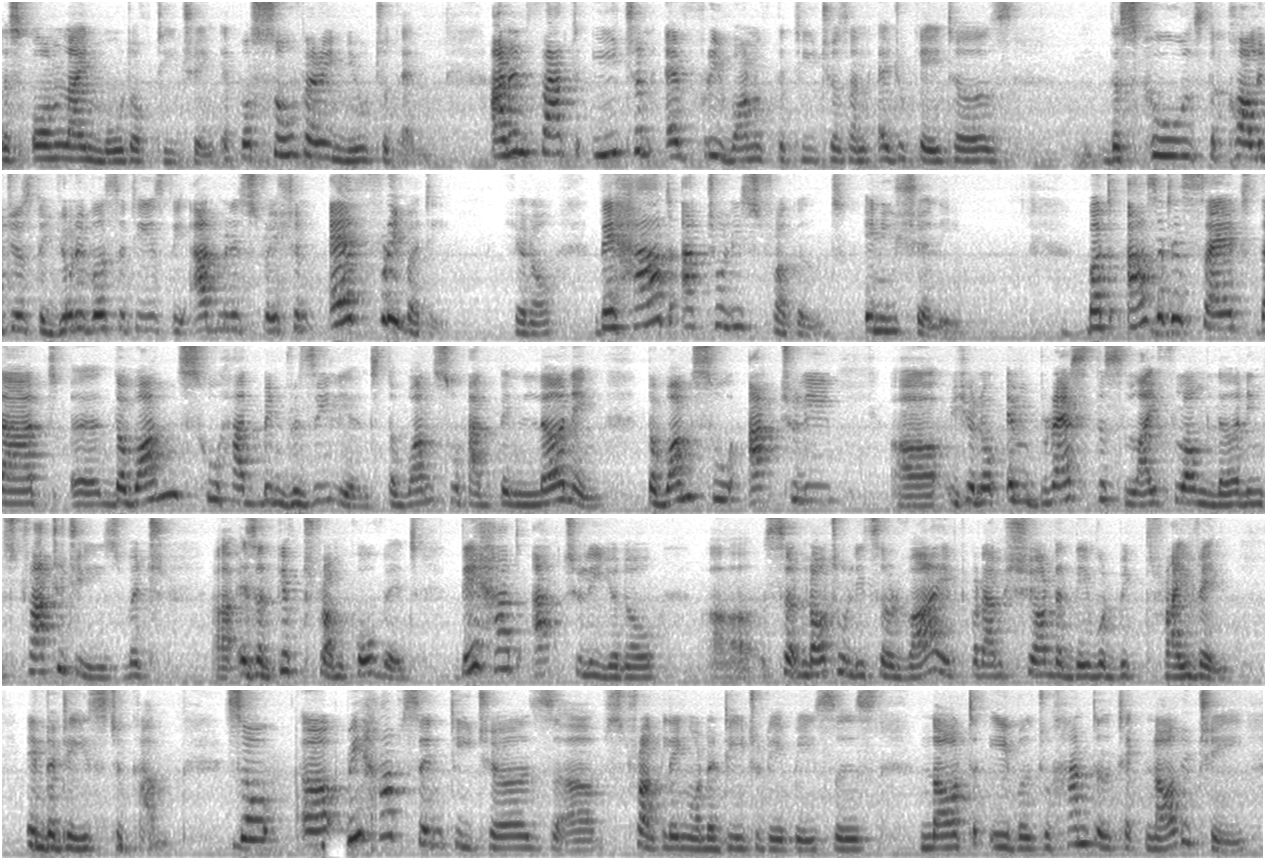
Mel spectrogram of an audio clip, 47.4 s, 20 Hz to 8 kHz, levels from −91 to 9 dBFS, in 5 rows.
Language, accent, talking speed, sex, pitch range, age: English, Indian, 150 wpm, female, 195-280 Hz, 50-69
